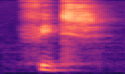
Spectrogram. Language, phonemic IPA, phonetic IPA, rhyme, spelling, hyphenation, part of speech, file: Dutch, /fits/, [fits], -its, fiets, fiets, noun / verb, Nl-fiets.ogg
- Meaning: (noun) 1. bicycle 2. motorbike; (verb) inflection of fietsen: 1. first-person singular present indicative 2. second-person singular present indicative 3. imperative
